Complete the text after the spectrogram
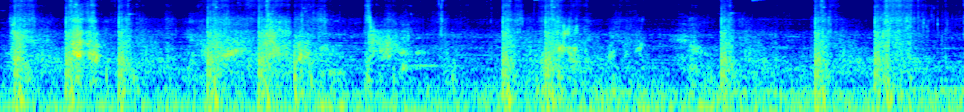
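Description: A pistol fires in loud sharp shots.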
